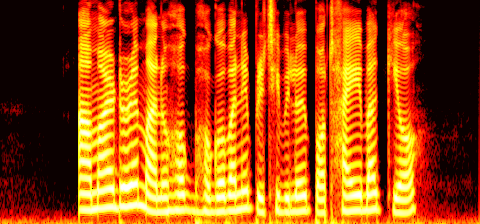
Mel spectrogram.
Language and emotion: Assamese, neutral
